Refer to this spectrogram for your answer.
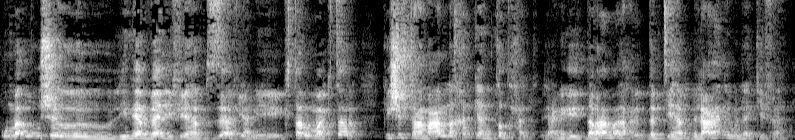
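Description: A man's voice: a little high, fast, gravelly, a bit bright. A man with an Algerian accent giving informal, exasperated reaction commentary, repeating himself and switching between Arabic and French. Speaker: online commentator. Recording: roomy echo with faint music. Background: faint music.

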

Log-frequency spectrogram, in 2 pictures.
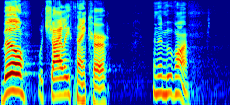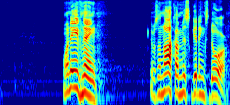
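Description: High-voiced older pastor preaching. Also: male voice, a bit bright. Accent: American. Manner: measured, wry asides, reading lists emphatically. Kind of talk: sermon. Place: church sanctuary, at a wooden pulpit. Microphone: pulpit mic, far camera.

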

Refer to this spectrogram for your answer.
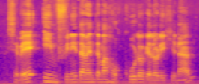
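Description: An excitable man with a Spain Spanish accent talks his viewers through a game trailer as a gaming YouTuber. His casual reaction commentary sits at a middle pitch and keeps checking in with quick tag questions. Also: a little hiss or hum. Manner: excitable, peppers speech with quick tags.

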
